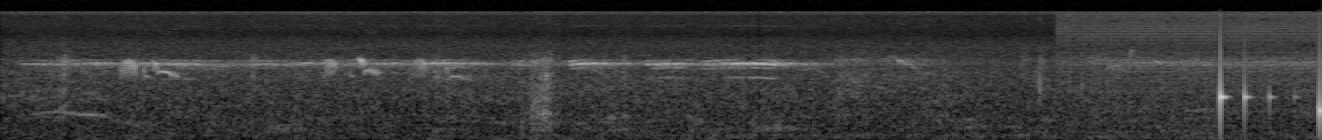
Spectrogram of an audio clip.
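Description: Small birds twittering in the background, a thin high chirping for about the first four seconds. Near the end come two sharp clinks, each ringing briefly.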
